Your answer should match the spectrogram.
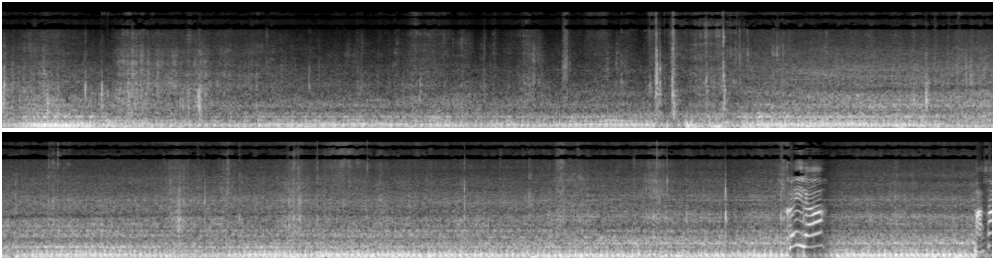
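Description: GMC Sierra pickup's engine running at low speed while the truck is slowly manoeuvred into a parking spot, a steady low hum.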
